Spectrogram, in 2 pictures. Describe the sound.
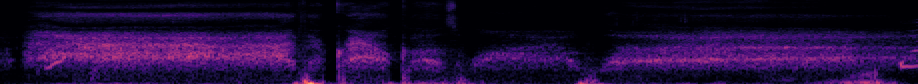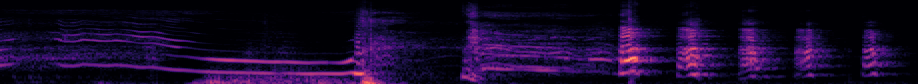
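A person lets out loud, drawn-out, sliding yowls in imitation of a feral cat, then breaks into a quick series of short, rhythmic bursts like laughter.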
